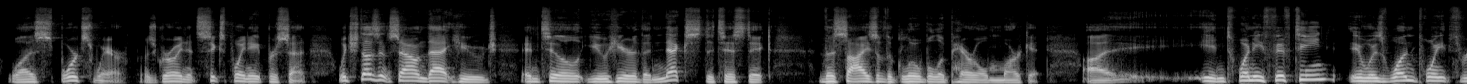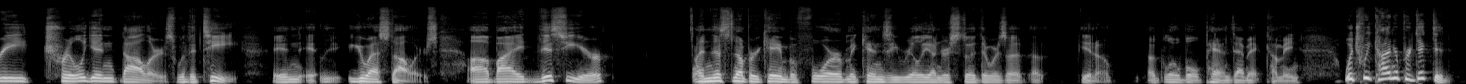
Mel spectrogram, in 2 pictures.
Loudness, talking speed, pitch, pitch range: -19 LUFS, 135 wpm, 130 Hz, 110-155 Hz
